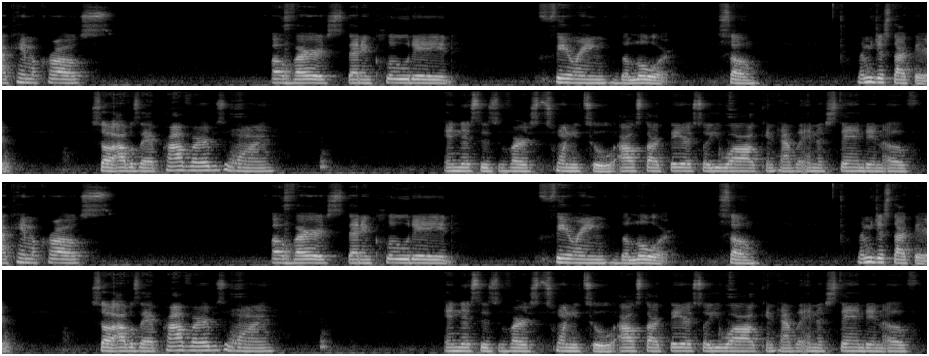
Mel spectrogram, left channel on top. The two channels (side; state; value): both; identical; correlation 1.00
